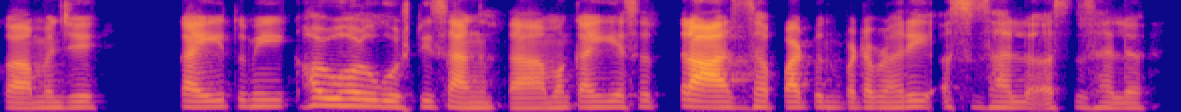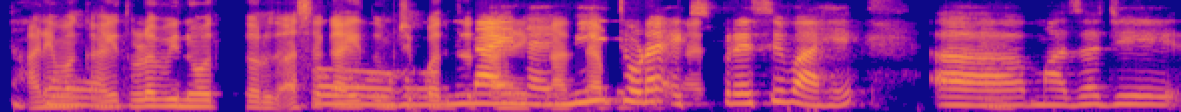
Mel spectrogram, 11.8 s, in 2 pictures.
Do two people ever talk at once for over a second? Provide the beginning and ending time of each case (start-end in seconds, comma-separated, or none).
7.5-9.4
